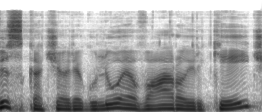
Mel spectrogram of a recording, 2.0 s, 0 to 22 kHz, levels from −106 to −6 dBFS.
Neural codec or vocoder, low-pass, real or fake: none; 14.4 kHz; real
